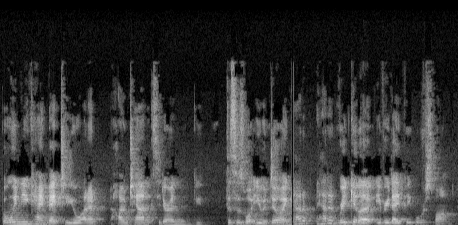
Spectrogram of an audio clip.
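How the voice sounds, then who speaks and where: A woman interviewing a guest, asking curious, gently probing questions and affirming with soft mms. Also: lowish voice, quick pace, roomy sound, poor audio.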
